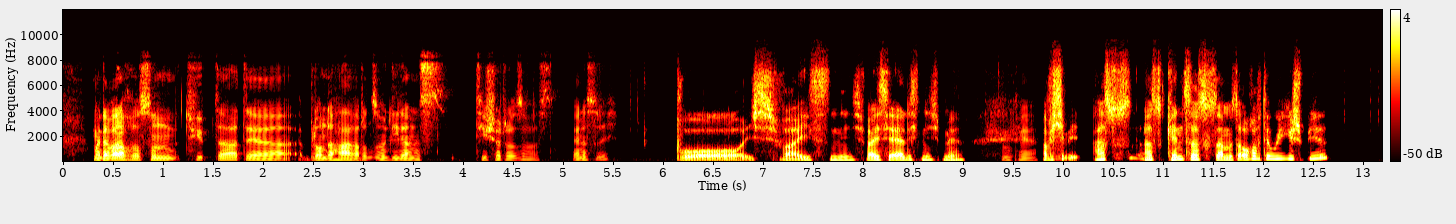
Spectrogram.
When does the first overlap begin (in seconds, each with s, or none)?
none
